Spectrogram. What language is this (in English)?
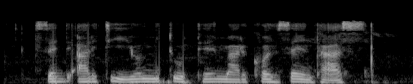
Esperanto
